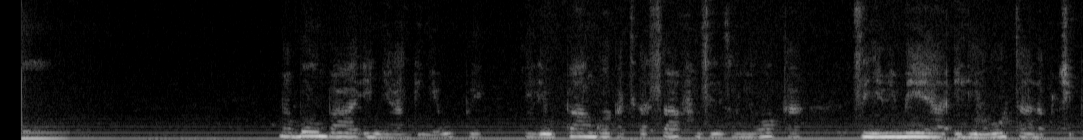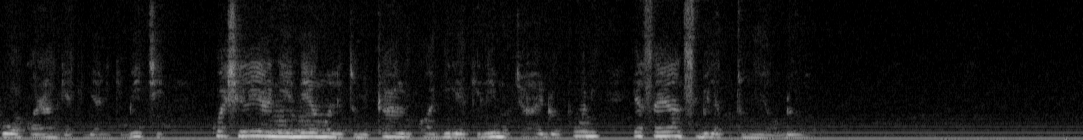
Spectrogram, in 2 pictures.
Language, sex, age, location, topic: Swahili, female, 25-35, Dar es Salaam, agriculture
